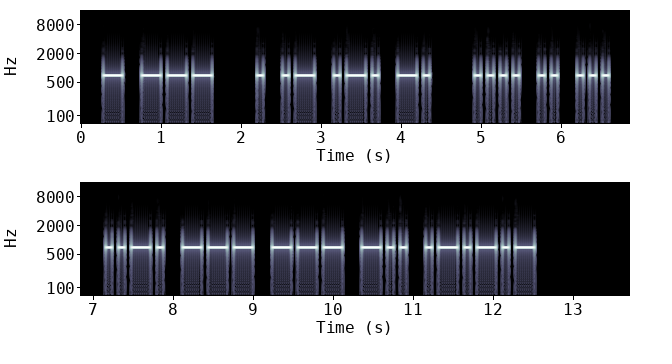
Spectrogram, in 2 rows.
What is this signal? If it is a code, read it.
Morse code, heard as a keyed tone, about 15 wpm, 700 Hz. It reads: TO EARN HIS FOOD.
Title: Sentences from Top 1500 Words 15wpm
